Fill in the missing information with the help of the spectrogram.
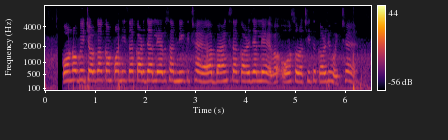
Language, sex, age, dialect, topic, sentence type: Maithili, female, 60-100, Bajjika, banking, statement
